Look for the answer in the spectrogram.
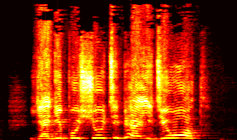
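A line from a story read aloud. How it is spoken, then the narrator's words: Screaming. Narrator (Russian): закричала жена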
